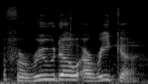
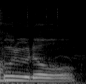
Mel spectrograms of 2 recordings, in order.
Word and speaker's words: Erika Furudo: more about this mysterious Ferudo Arika. Say it correctly. Why? Rat. Give respect to her name. The great detective. Oh. Erika Furudo.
